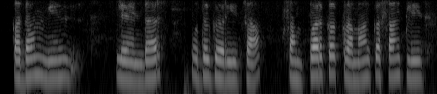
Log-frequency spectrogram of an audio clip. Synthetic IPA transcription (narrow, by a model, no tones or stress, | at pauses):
kəd̪əmːin | leɳɖəɾs | ud̪ɡʱəɾit͡sa | səmpəɾkkɾəmãŋkəsãŋɡ̚pliːd͡z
